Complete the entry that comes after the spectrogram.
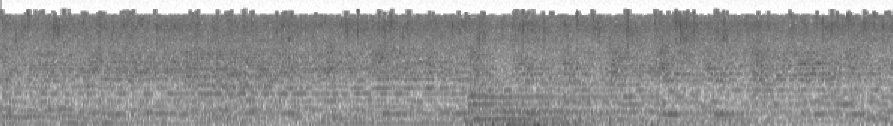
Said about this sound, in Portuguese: É a chuva, a chuva.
